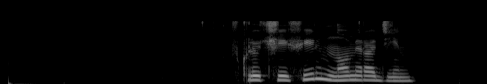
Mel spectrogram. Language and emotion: Russian, neutral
